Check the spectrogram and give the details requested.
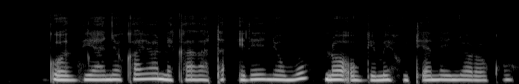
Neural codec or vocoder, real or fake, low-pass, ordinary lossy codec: none; real; none; none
